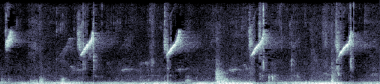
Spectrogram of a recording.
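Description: A bird chirping over and over: one short, high, rising chirp about every second.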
